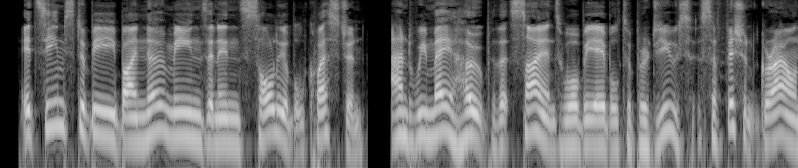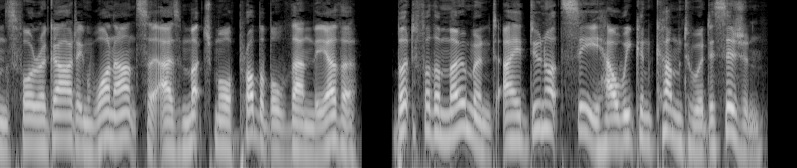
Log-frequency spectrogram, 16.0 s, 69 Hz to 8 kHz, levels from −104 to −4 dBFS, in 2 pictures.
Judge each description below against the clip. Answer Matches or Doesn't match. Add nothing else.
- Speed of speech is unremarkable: Matches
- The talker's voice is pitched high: Doesn't match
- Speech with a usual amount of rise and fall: Matches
